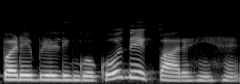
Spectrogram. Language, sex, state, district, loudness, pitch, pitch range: Hindi, female, Chhattisgarh, Raipur, -17 LUFS, 205 Hz, 185-220 Hz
